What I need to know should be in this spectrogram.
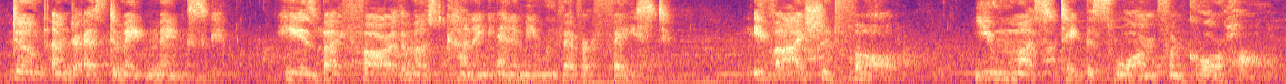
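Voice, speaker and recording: A woman's voice: low-pitched, steady tone, unhurried, echoey room, loud music behind the voice. An actress playing a vengeful, commanding alien swarm queen in a video game, speaking with grave authority. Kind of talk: dramatic video game acting.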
